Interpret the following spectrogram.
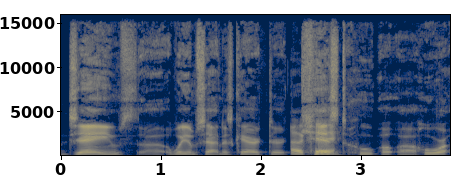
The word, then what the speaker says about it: Uhura: Now, one of the landmark things that happened in 1978 was on Star Trek when James, William Shatner's character, kissed Uhura. How you say it? Uhura.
